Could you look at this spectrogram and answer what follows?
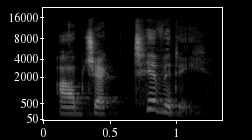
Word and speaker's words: objectivity: ity how many syllables does the word objectivity have objectivity 5 which syllable has the stress objectivity it's the third syllable to summarize the end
